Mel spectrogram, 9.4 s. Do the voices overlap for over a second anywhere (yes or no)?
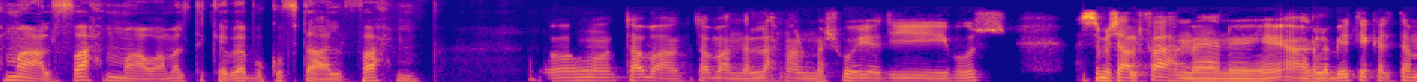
no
